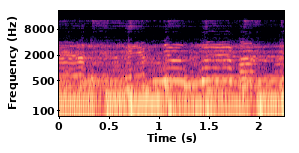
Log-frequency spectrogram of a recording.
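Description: Thai ramwong dance music from a live band over loudspeakers, with a steady beat about twice a second, a bass line and a melody over it.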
